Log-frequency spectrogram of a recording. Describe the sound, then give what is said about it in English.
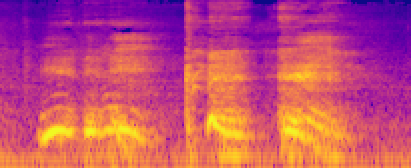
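A few short, throaty coughs, three rough voiced bursts in quick succession with brief pauses between, sounding partly like throat clearing, with no other sounds around them. “I wasn't saying anything, I was just coughing.”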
